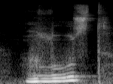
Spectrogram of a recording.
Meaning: 1. sense, wits (mental faculty of sound judgement) 2. sense (meaning)
- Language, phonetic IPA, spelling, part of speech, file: Ukrainian, [ɦɫuzd], глузд, noun, Uk-глузд.ogg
